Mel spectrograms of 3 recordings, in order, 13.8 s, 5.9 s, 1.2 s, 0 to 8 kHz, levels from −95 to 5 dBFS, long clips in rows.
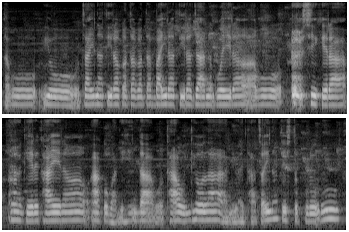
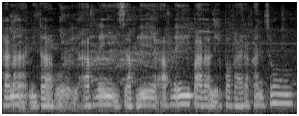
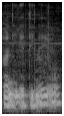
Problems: low volume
